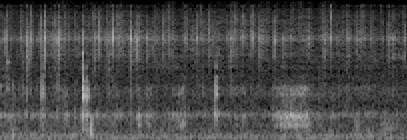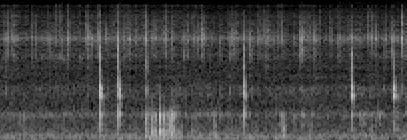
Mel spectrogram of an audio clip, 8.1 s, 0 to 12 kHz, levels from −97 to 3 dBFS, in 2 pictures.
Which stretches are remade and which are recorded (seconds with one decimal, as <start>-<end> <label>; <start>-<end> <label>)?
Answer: 0.0-1.2 recorded; 1.2-3.8 remade; 3.8-5.2 recorded; 5.2-5.9 remade; 5.9-6.7 recorded; 6.7-8.1 remade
